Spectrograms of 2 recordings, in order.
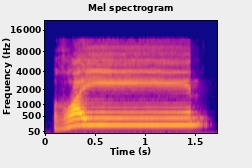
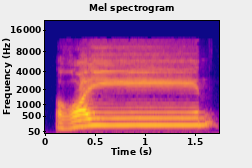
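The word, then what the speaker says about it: غين: গইন। গইন, তিন আলিফ টেনে পড়তে হবে, ঠিক আছে?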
